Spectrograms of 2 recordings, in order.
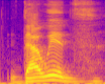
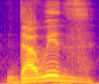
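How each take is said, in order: Both takes have the same delivery.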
